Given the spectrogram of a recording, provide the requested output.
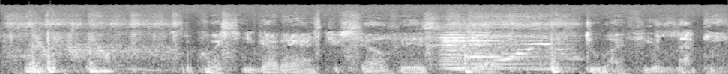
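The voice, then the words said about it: Clint Eastwood impression. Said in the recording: “my best Clint Eastwood imitation”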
